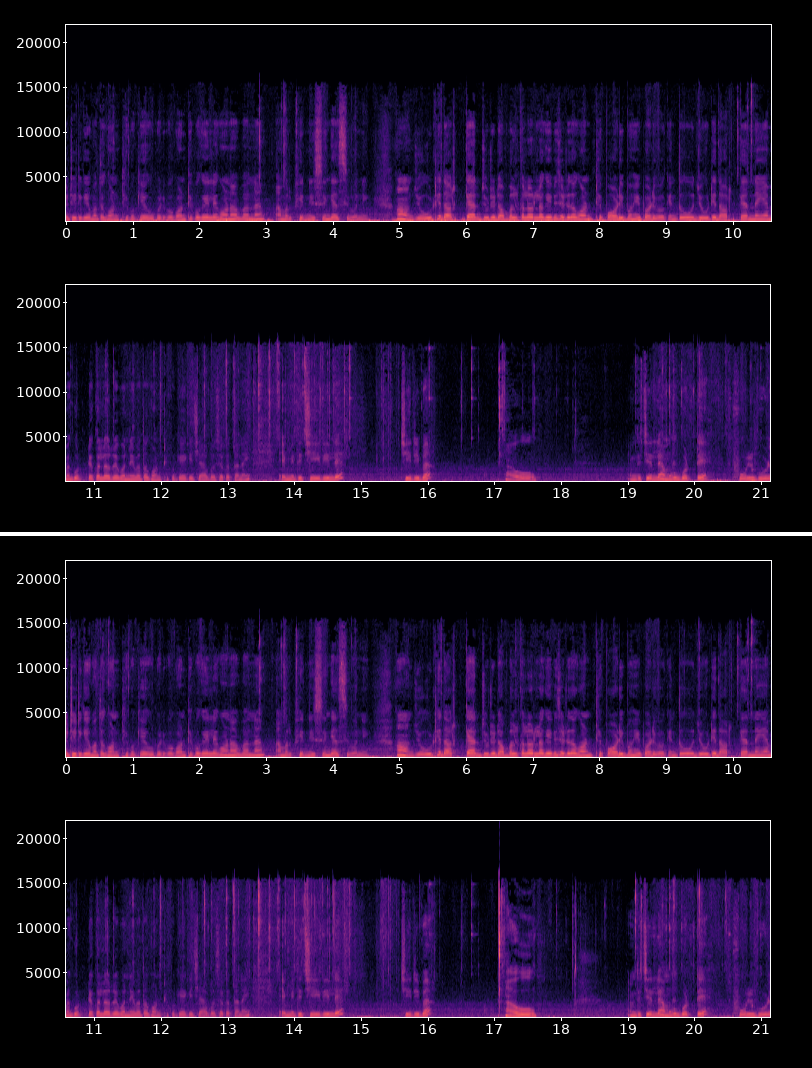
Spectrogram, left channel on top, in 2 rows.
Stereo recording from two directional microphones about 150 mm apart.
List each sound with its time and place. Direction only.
0.0 s a woman's voice: 15° right (ahead or behind); by 16.1 s 5° left (ahead or behind)
17.0 s speech: 45° right (ahead or behind)
19.1 s speech: 5° right (ahead or behind)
